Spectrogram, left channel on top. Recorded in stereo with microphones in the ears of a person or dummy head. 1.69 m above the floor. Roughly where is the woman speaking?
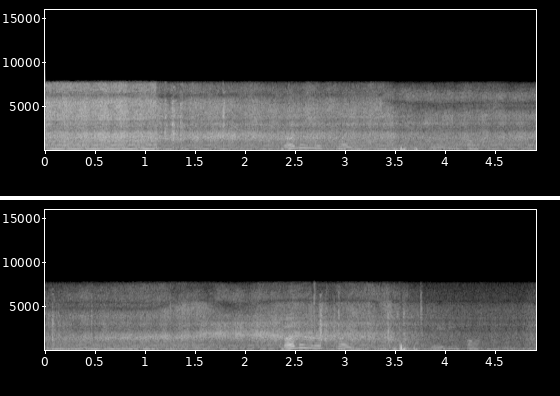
Right.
